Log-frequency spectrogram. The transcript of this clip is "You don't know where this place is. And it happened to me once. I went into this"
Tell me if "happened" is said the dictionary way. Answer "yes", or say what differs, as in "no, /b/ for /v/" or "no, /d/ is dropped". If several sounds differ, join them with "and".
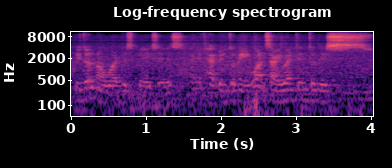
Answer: yes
